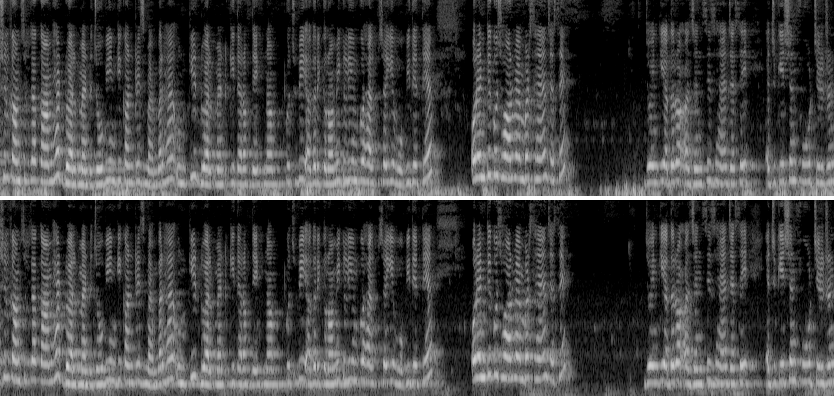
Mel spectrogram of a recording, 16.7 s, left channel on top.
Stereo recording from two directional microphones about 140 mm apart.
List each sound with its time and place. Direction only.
0.0 s a woman's voice: 50° left (ahead or behind)
12.9 s a woman's voice: 25° left (ahead or behind)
